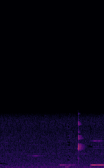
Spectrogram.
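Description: Quiet room tone with one faint, short click about one and a half seconds in.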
